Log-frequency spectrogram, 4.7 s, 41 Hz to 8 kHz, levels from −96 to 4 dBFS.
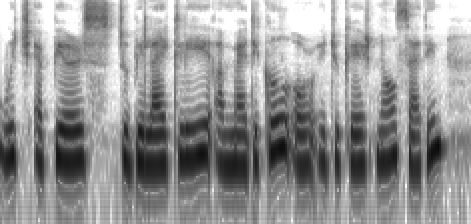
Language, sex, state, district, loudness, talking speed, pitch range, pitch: English, female, Nagaland, Kohima, -13 LUFS, 125 wpm, 170-205 Hz, 185 Hz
